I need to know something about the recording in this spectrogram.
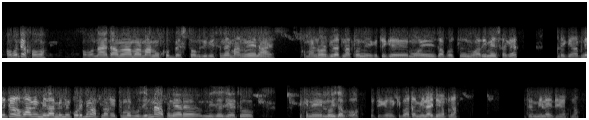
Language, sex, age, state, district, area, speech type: Assamese, male, 45-60, Assam, Udalguri, rural, conversation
